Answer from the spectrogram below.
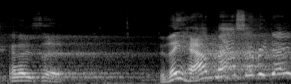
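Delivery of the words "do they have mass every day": high, loud comic disbelief; hammed-up shocked student; incredulous. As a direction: squeal the question, appalled. Student reacts incredulously to the priest.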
